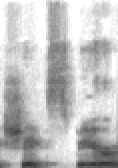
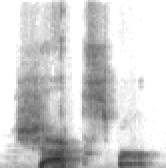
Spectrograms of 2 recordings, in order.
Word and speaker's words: Shakespeare: Actually, it wasn't, as we say, Shakespeare. It was actually pronounced Shakespeare. That's the way it was spelled. Shakspear. or Shakespeare, like that, where there's a short A.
